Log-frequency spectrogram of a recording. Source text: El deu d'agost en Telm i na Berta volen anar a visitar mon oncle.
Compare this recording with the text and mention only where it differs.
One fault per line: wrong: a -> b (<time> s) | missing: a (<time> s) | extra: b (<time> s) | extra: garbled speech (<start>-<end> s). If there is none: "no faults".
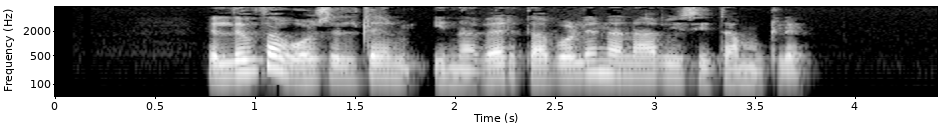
missing: mon (3.5 s)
